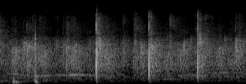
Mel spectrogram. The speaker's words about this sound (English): If you're ready to receive the word, clap your hands unto the Lord one more time.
